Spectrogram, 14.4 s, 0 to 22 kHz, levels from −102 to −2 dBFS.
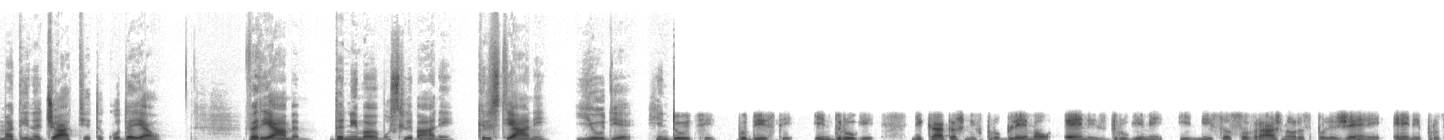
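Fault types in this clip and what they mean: Adaptive stream at a lower bitrate: Right after "nimajo muslimani kristjani judje", at about 6.74 s, the stream drops to a lower-quality version for the rest of the clip with no gap. Nothing sounds above 4.2 kHz, which fits a switch from Opus at 64 kbit/s down to 12 kbit/s.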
